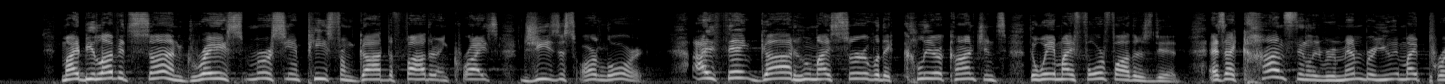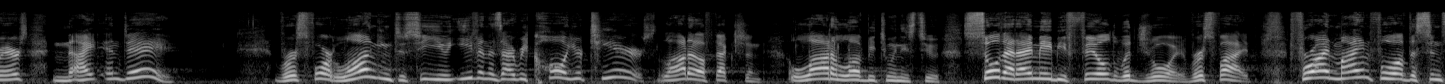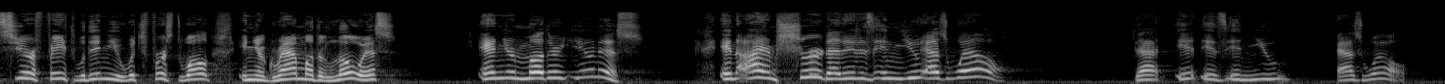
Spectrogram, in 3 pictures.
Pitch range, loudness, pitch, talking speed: 205-265 Hz, -23 LUFS, 240 Hz, 160 wpm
